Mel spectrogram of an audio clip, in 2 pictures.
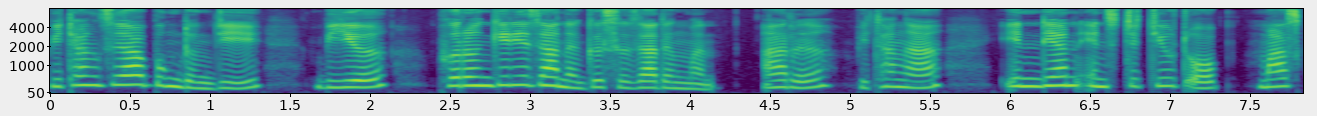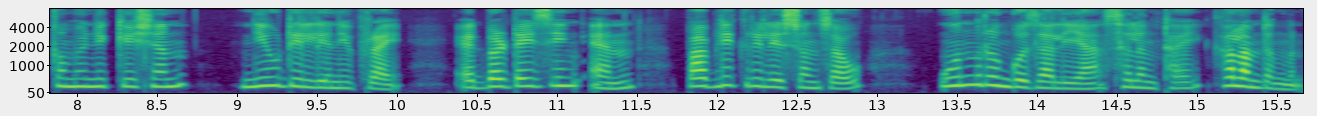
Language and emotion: Bodo, neutral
